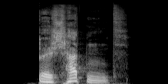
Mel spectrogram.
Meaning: present participle of beschatten
- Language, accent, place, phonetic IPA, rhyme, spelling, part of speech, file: German, Germany, Berlin, [bəˈʃatn̩t], -atn̩t, beschattend, verb, De-beschattend.ogg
